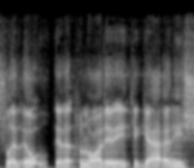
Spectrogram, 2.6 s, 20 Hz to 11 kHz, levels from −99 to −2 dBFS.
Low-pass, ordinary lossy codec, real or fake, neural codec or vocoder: 9.9 kHz; AAC, 64 kbps; fake; autoencoder, 22.05 kHz, a latent of 192 numbers a frame, VITS, trained on many speakers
